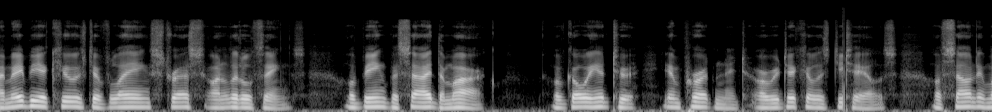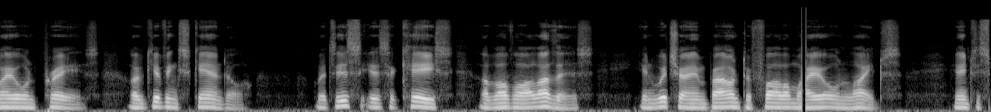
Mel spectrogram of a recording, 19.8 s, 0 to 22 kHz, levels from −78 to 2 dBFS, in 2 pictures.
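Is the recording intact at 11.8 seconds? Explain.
Yes, the audio is intact at 11.8 seconds, with no fault at that moment.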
